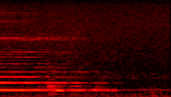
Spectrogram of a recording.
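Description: A voice holding one long hummed chant note at a steady pitch, which wavers and dies away about a second and a half in.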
